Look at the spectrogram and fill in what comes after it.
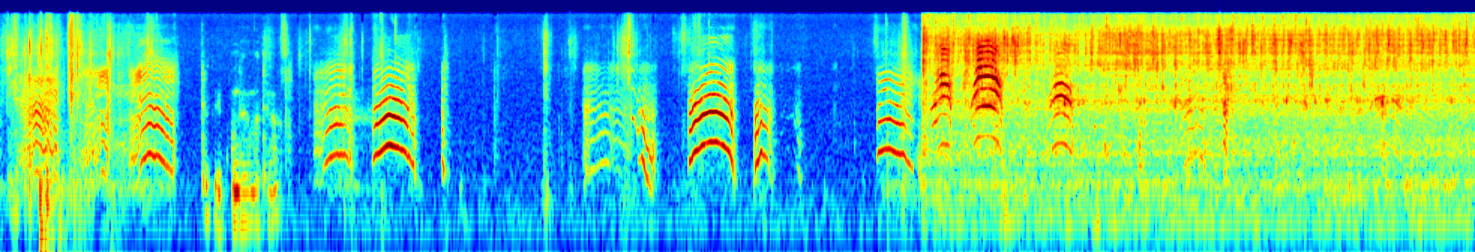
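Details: On his tenth day in care, the red tabby-and-white male kitten Miel, dehydrated and refusing milk, cries with a run of rising-falling meows between human speech, then a loud rush of running tap water takes over.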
